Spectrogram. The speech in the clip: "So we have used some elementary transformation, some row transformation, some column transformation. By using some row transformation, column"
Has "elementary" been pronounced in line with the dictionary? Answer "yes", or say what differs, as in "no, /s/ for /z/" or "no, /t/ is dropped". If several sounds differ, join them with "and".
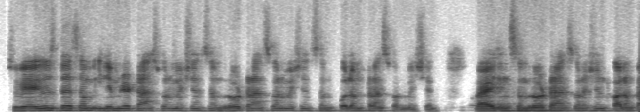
no, /n/ is dropped and /ɹ/ is dropped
